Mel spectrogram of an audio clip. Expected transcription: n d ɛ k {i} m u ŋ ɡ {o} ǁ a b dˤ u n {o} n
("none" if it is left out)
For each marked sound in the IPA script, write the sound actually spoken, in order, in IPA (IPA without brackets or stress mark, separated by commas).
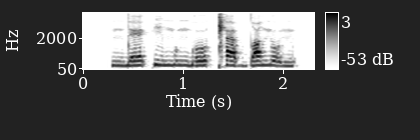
i, o, o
